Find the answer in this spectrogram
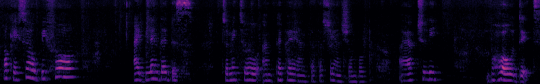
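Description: Amid audible room echo and light background noise, a woman with a fairly low pitch talks at a fairly slow pace with long, frequent pauses. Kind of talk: cooking tutorial. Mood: relaxed, opinionated. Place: kitchen. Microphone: phone near.

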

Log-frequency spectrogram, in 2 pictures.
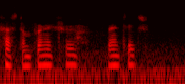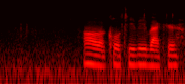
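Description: A man at medium pitch, slow-paced, with monotone, flat intonation

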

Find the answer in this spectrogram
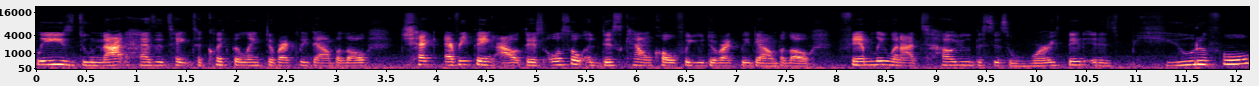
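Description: Over light background noise, a woman with a fairly low pitch talks at a moderate pace with ordinary pitch variation. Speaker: vlogger. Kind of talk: casual vlog chat. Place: home room.

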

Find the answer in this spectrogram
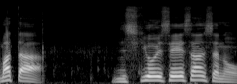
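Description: In a dry, close sound with no echo, a man speaks at a very slow pace with lively intonation. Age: 40s. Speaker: koi breeder and broker. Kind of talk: casual monologue to camera.

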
